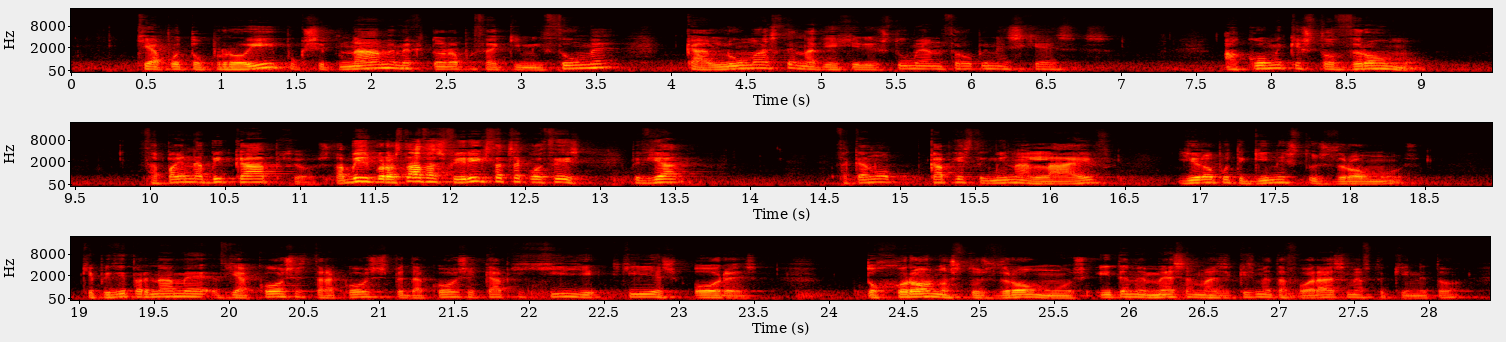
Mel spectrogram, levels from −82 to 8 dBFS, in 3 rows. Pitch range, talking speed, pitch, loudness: 115-150 Hz, 140 wpm, 130 Hz, -29 LUFS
